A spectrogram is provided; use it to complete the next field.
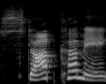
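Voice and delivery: put-on shouting. Retelling a scene where Rand stops the crowd: imitating Rand shouting. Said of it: "Rand has to shout at them".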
